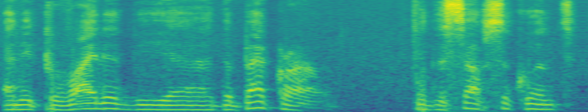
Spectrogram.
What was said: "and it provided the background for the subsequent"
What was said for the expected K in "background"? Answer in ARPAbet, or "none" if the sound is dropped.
K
